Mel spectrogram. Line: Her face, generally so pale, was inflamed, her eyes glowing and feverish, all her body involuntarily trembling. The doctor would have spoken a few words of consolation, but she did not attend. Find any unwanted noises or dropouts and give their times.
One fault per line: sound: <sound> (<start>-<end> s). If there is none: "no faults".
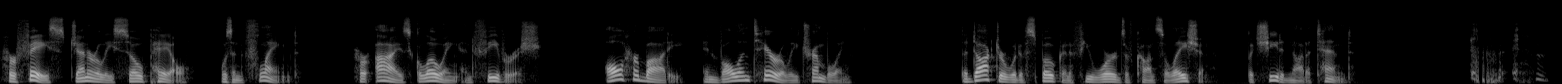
sound: cough (14.7-15.5 s)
